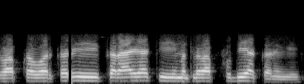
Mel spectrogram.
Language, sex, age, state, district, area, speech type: Hindi, male, 30-45, Uttar Pradesh, Mau, urban, conversation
